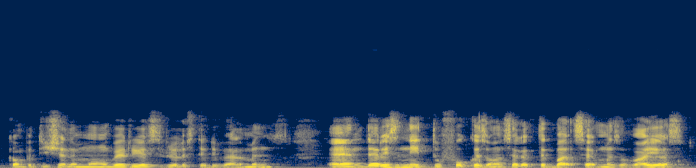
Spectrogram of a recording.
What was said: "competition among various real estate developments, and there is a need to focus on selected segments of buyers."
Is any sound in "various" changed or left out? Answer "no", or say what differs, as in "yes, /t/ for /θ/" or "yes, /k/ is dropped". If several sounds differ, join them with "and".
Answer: no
